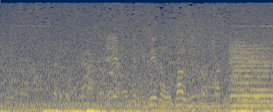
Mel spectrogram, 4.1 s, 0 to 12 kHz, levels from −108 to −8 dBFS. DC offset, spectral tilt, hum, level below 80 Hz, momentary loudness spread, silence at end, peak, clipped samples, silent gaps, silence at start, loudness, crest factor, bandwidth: under 0.1%; -5 dB/octave; none; -28 dBFS; 9 LU; 0 s; -8 dBFS; under 0.1%; none; 0 s; -32 LUFS; 18 dB; 11 kHz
